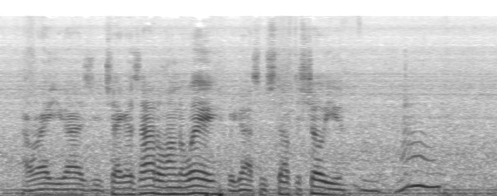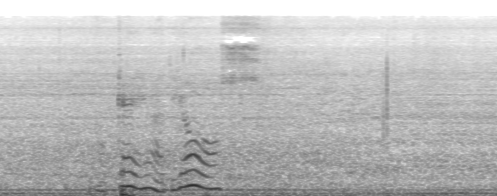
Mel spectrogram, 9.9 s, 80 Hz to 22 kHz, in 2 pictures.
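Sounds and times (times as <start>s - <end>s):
car cabin rumble: 0.0s - 9.9s.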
